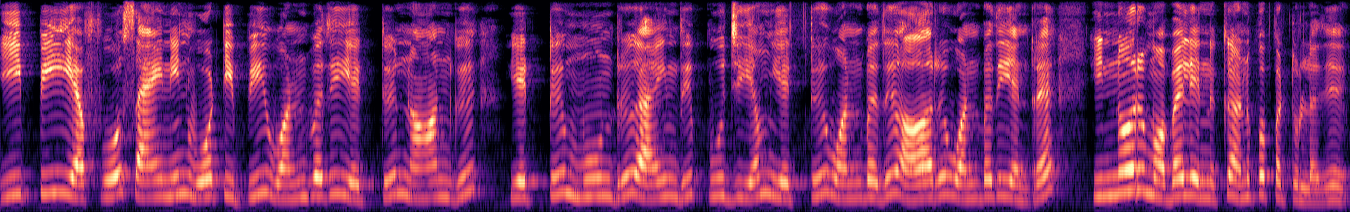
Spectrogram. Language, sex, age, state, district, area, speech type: Tamil, female, 18-30, Tamil Nadu, Cuddalore, urban, read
